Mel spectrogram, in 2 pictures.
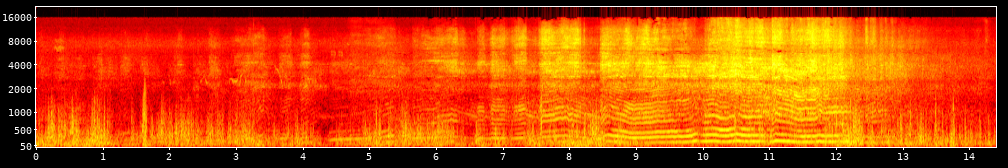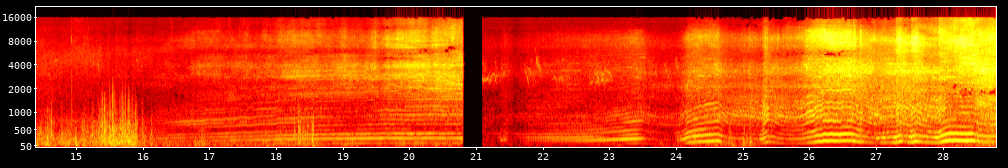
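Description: A dirt bike engine revs up and down, rising and falling in pitch.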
